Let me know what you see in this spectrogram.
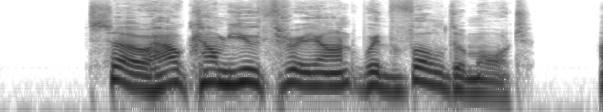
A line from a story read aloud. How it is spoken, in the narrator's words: asked Harry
